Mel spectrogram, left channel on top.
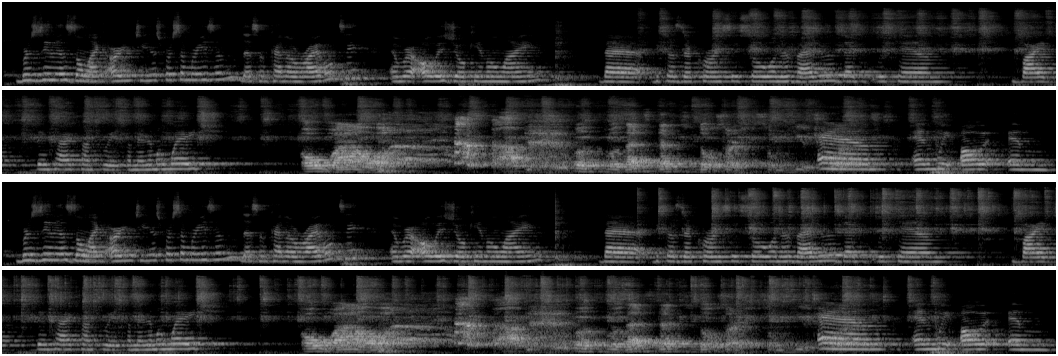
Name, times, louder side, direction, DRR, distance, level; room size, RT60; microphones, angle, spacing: voice 1, 0.1-5.5 6.0-9.4 10.1-10.6 10.9-12.7 18.7-21.0, equal, ahead, 5 dB, 0.6 m, -33 dB
sound 1, 5.4-5.6 6.3-20.0, right 4 dB, 90° right, 2.2 m, -41 dB
voice 2, 13.5-19.0, left 1 dB, 75° left, -8 dB, 2.5 m, -30 dB
10.5 x 7.3 x 2.4 m, 1.3 s
head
